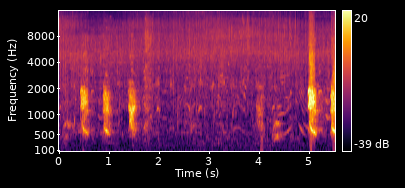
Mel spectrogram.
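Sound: dogs barking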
